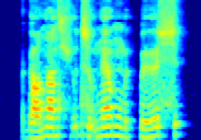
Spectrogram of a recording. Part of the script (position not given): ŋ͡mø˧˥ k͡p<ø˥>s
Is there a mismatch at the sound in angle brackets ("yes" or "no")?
yes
